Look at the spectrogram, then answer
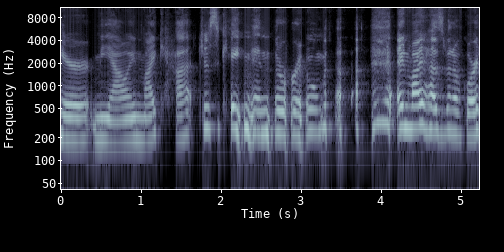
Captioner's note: chuckles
